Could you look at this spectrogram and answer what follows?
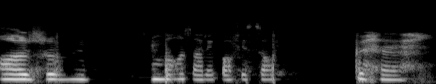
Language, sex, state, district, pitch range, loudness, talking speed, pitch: Hindi, female, Bihar, Jamui, 220-235 Hz, -20 LUFS, 80 wpm, 230 Hz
